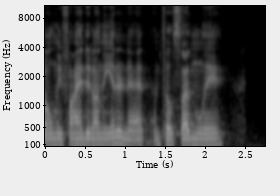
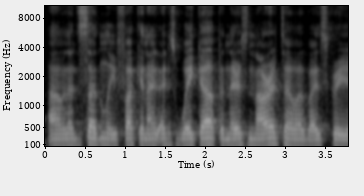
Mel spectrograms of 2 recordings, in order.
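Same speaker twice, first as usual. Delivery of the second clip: usual speaking voice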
